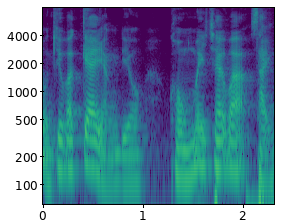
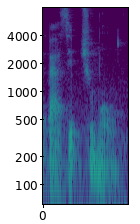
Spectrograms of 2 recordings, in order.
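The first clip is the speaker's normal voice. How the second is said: words fade to a voiceless whisper; almost inaudible trailing off; 13 dB quieter than usual. Real, not acted. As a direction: let the number die away under the breath. Number trails off, then repeated.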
